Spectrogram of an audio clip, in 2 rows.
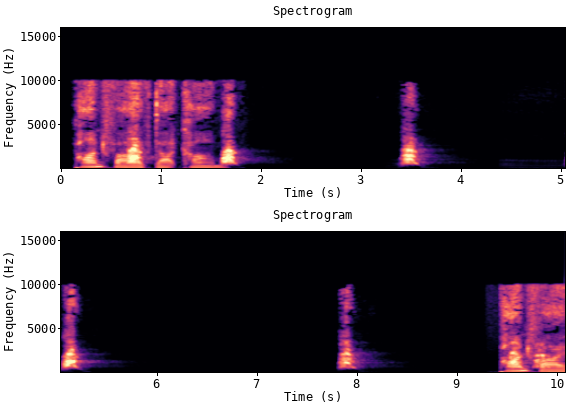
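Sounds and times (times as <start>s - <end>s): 
speech: 0.2s - 1.8s, 9.5s - 10.0s
Jack Russell terrier barking: 0.6s - 0.9s, 1.6s - 2.2s, 3.3s - 4.0s, 4.9s - 5.7s, 7.8s - 8.5s
Jack Russell terrier low growl: 3.0s - 5.3s.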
